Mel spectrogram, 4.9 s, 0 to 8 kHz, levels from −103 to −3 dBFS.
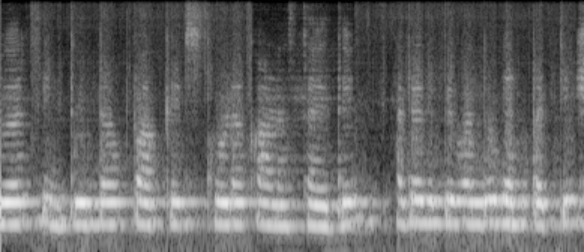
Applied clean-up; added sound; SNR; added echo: neural separator model SepFormer DNS4.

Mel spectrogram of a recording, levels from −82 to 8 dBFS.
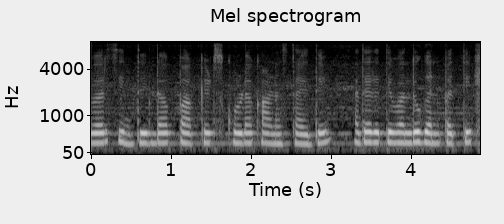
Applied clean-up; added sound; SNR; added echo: none; none; none; none.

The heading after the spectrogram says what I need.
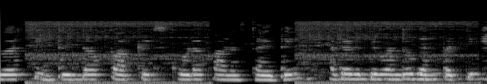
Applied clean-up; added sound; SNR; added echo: classical method WPE with log-MMSE.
